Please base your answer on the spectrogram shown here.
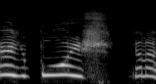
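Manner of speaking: put-on very high, leering, creepy old-man voice, calling out. Friends naming a cartoon character; one speaker does a Herbert from Family Guy voice. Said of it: "It was the old man from freaking".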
